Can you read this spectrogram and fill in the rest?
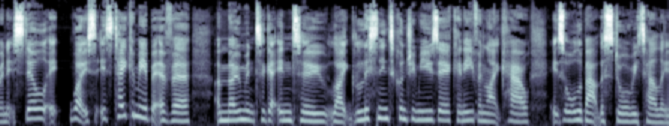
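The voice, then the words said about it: British accent. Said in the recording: “As you can hear in my voice, I'm from the UK.”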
